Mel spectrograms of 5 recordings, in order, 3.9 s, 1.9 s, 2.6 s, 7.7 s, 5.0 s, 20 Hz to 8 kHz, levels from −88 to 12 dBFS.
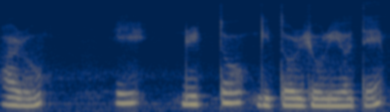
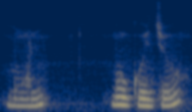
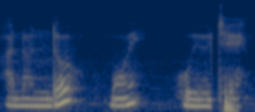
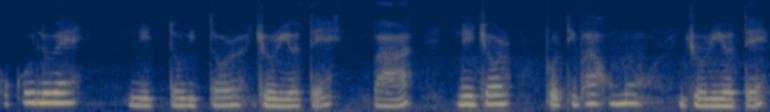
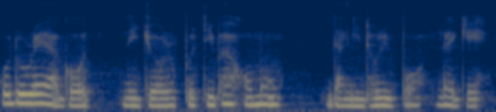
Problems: low volume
